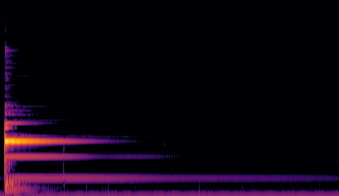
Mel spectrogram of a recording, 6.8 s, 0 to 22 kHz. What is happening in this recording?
Train Wheel Impact Contact Mic - 2
An impact on a train wheel with a contact mic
